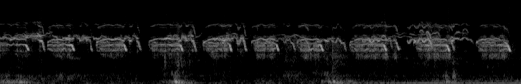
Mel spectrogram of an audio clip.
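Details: Male common kestrel feeding his four chicks, aged 17 days, at the Théding nest on 27 June 2023. Shrill, quavering calls are repeated steadily, several each second, and are mixed with light thumps and rustling.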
